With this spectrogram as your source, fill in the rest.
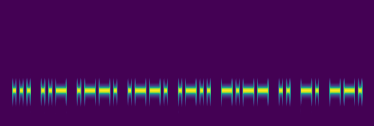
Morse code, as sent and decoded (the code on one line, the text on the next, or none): ... ..- .--. .--. .-.. -.-- .. -. --.
SUPPLYING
